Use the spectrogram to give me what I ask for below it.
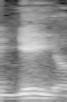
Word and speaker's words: Yale: And I'm not trying anybody's character, but people think I say Yale, like YEA.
